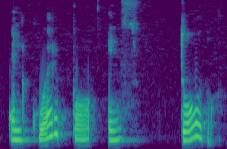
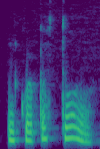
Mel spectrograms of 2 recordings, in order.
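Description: First: Slow, with the stress on "cuerpo" and a rising end; slow emphatic. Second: Quieter, with the weight on "todo" and a falling end; falling emphasis. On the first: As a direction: draw out "cuerpo" and let "todo" rise. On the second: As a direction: land firmly on "todo" and drop. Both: Shown as a demonstration.

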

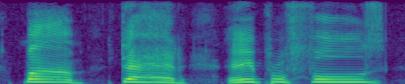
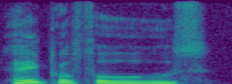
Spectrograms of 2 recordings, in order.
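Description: First: Put-on higher, sing-song kid gotcha; spring the joke like a pleased kid; cheeky kid reveal. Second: Slow, mocking drawn-out April Fools; sarcastic April Fools. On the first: Kid reveals the prank to parents, higher cheeky gotcha. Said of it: "And they're like". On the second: Mocking the soap pranksters, slow sarcastic April Fools. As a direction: sneer the words out slowly.

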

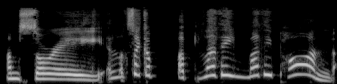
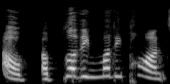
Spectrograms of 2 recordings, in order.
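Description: First: High-pitched, hammed-up British accent; badly faked British accent, drifting Irish with a lisp. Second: Attempted British accent, pitched higher, lilting; badly faked British accent for a celebrity quote. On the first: Shown as a demonstration. Podcast host retrying a celebrity's pond complaint, hammed-up British accent. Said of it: "Let me get my best [name] on". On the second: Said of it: "Sorry, that was horrible".

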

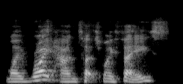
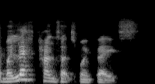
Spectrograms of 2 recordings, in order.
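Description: First: Slow line, RIGHT picked out; "right" stressed, drawn-out delivery. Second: Slow line, LEFT picked out; "left" stressed, falling at the end. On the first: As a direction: lean on "right" to set it against the other hand. Contrasts right hand with left. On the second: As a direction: lean on "left" to set it against the other hand. Contrasts left hand with right. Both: Shown as a demonstration.

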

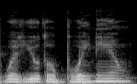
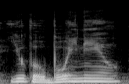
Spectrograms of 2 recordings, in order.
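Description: First: A hint of a teasing Pandora, pitched higher; mock Pandora taunt. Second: Mocking LA accent, higher and louder; sassy LA girl taunt in a pitched-up LA accent. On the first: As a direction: taunt him lightly like Pandora. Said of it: "Pandora's like". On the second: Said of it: "in that damn L A S accent".

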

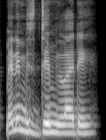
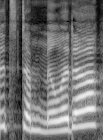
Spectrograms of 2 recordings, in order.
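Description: First: Demilade said quickly with Yoruba tones; Demilade, tonal and unanglicized; Nigerian pronunciation. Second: Demilada with an -ah ending; mistaken correction. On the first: Shown as a demonstration. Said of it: "if I meet a Nigerian". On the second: Retold or imitated. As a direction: misname it Demilada, stressing MIL. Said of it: "and you're like".

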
